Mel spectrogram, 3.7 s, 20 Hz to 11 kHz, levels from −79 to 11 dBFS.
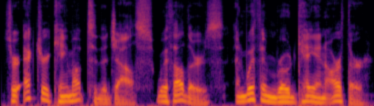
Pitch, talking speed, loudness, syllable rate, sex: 110 Hz, 255 wpm, -17 LUFS, 5.3 syllables/s, male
